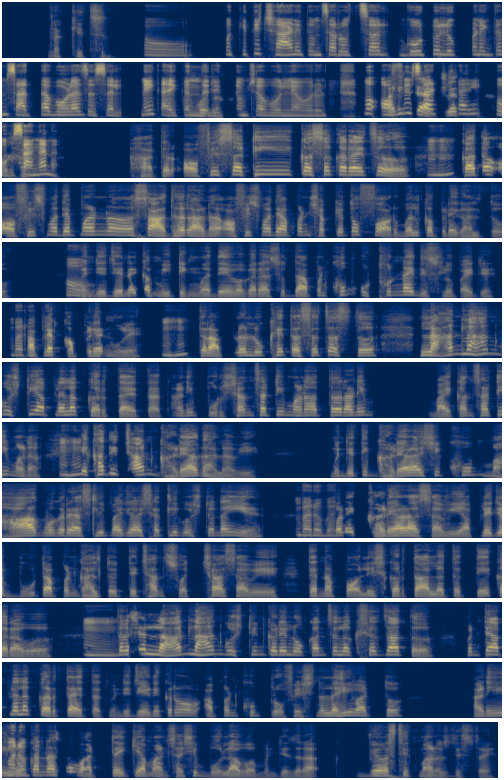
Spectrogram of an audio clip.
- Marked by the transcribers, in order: in English: "गो टू लूकपण"; in English: "फॉर्मल"; in English: "प्रोफेशनलही"
- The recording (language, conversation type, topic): Marathi, podcast, तू तुझ्या दैनंदिन शैलीतून स्वतःला कसा व्यक्त करतोस?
